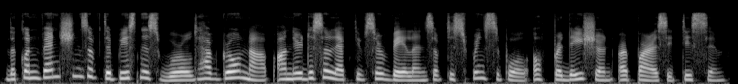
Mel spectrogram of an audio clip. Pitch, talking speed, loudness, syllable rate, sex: 240 Hz, 160 wpm, -18 LUFS, 5.4 syllables/s, female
